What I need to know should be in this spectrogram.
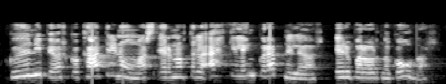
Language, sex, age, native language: Icelandic, female, 30-39, Icelandic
